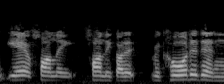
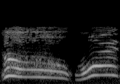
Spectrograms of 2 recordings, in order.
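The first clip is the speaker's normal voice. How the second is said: mock stunned gasp; 10 semitones higher than usual. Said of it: "capture her going".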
